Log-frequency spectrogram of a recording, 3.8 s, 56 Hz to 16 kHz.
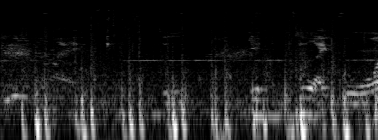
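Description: Horse hooves clip-clop in an uneven walking rhythm in Red Dead Redemption 2, close and moderately loud, with a whinny-like sound and a person talking over it.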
